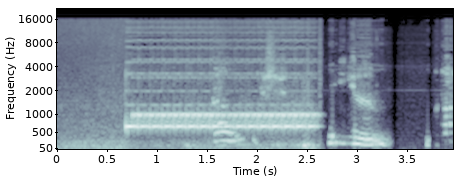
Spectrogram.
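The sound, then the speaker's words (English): A telephone rings in the background during an online group call: a steady, bright electronic ring holds for about two seconds, then cuts off as a person starts talking. “sorry for the phone in the background”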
